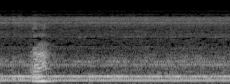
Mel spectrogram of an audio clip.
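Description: A steady low hum, like a small electric motor running, with one short spoken syllable about half a second in.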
